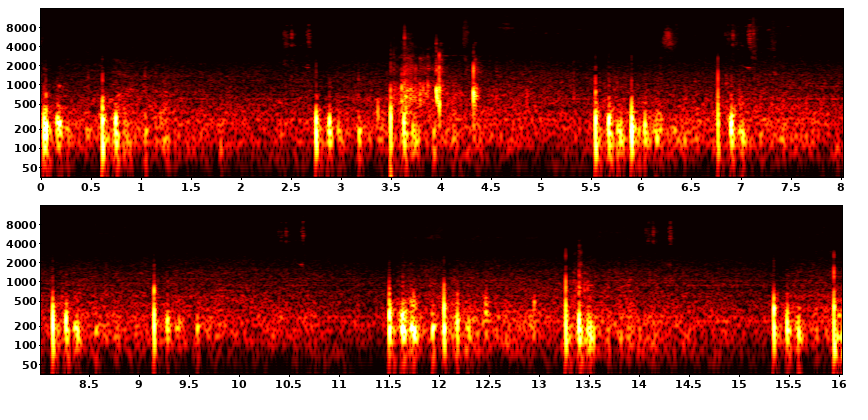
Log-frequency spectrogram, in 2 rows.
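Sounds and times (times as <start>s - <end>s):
distant fireworks booming: 0.0s - 2.0s, 2.8s - 10.0s, 11.5s - 14.1s, 15.3s - 16.0s.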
